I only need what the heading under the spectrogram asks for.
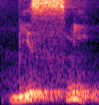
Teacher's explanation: Huruf sa harus sofir, harus berdesis. Huruf sa gigi seri kita rapat.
